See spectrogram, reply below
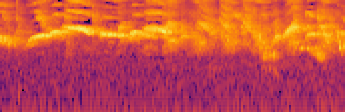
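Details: Caged Chinese hwamei, kept from a young bird for five years, sings a short, clear, drawn-out whistle that glides upward, followed by dipping, slurred notes.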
